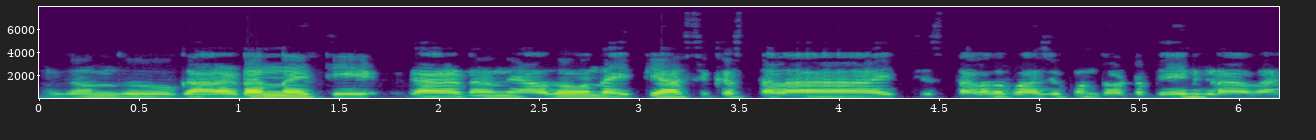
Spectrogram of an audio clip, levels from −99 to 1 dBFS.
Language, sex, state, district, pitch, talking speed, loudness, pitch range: Kannada, male, Karnataka, Bijapur, 140 Hz, 155 wpm, -17 LUFS, 135-145 Hz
